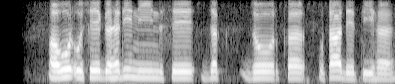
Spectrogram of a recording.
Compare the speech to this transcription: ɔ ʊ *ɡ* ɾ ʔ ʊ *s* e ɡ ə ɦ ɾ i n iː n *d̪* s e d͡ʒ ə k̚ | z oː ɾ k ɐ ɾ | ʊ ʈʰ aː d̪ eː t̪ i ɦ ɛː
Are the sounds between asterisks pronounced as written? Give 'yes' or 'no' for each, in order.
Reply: no, yes, yes

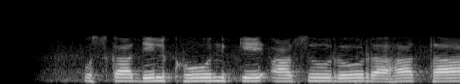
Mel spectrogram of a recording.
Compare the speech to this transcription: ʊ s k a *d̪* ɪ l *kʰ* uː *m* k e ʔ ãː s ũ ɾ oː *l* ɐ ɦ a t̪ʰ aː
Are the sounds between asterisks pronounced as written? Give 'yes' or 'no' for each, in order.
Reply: yes, yes, no, no

